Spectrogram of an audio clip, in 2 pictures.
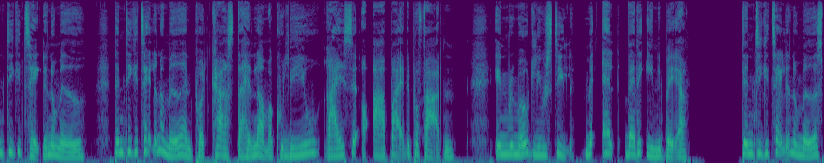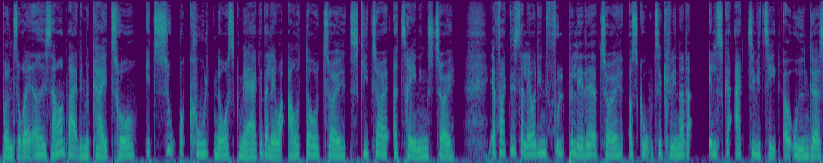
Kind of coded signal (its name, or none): none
